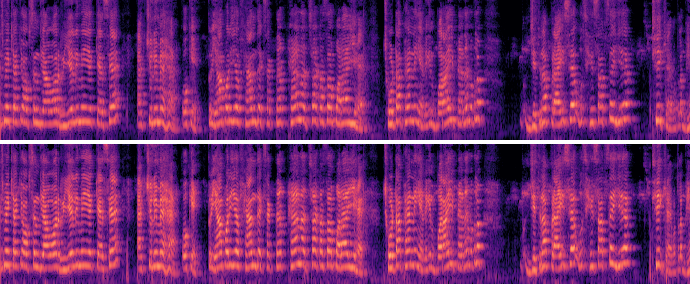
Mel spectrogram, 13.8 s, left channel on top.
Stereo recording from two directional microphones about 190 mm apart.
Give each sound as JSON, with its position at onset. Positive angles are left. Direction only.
{"t": 0.0, "sound": "a man's voice", "side_deg": 10}
{"t": 3.8, "sound": "speech", "side_deg": -25}
{"t": 7.7, "sound": "a man's voice", "side_deg": 5}
{"t": 10.6, "sound": "a man's voice", "side_deg": 10}
{"t": 12.2, "sound": "speech", "side_deg": -25}
{"t": 13.1, "sound": "a man's voice", "side_deg": 5}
